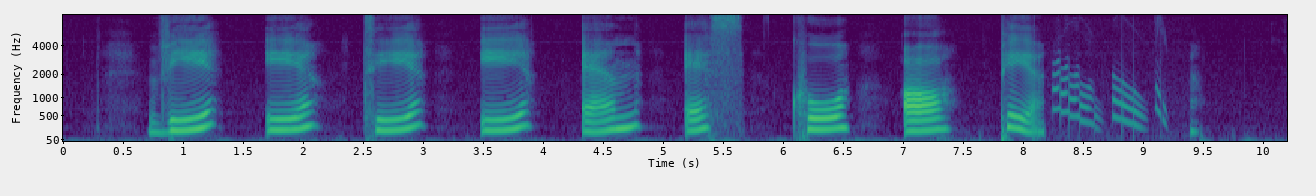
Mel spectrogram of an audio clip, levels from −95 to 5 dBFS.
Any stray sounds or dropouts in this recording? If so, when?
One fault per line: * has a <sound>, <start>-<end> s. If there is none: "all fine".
* has a chirp, 8.2-9.2 s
